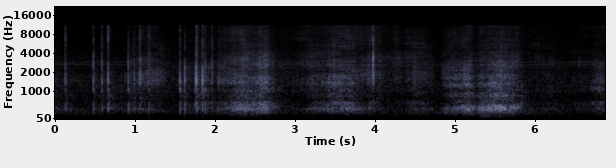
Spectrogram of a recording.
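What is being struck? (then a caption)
Rigid faux leather covered folder. Long black artificial nails slowly tap and scratch a rigid black faux leather covered folder with a grained leather-look surface, held upright. A run of sharp, dry clicks comes first, followed by softer, breathy scraping strokes that swell and fade, with one more crisp tap in between.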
